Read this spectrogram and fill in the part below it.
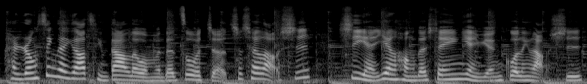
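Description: A woman's voice: medium pitch, lively intonation, fairly quick, soft background music. A woman with a Taiwanese Mandarin accent co-hosting a podcast in a chatty, self-deprecating way. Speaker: podcast host and audio drama scriptwriter.

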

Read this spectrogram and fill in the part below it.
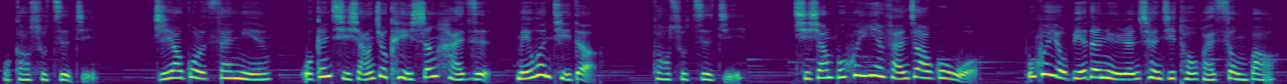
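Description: An actress in a Mandarin radio drama playing a vulnerable young wife, earnest, emotional and confiding. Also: female voice, on the high side, animated, normal speed, a little mellow, soft background music. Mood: anxious, tearful. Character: vulnerable young wife holding back tears after illness.

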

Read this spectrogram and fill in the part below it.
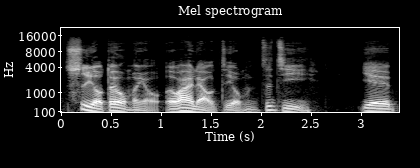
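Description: A talkative, expressive man co-hosting a podcast, chatting casually as he replies to listener comments. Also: low-pitched, moderate pace, dry recording, studio quality. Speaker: podcast co-host.

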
